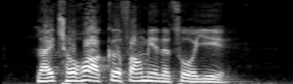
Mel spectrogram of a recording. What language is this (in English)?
Chinese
